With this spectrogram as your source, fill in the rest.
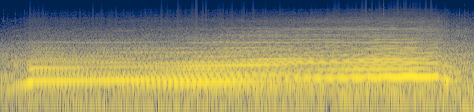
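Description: A modded Jeep's loud engine revs up hard in one sustained pull, its pitch climbing steadily for several seconds before cutting off abruptly near the end.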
